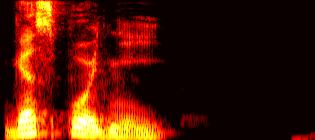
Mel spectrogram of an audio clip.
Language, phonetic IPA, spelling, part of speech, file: Russian, [ɡɐˈspodʲnʲɪj], господний, adjective, Ru-господний.ogg
- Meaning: God's, Lord's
